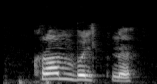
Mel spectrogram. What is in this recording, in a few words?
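"кромбыльтны", Komi, female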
